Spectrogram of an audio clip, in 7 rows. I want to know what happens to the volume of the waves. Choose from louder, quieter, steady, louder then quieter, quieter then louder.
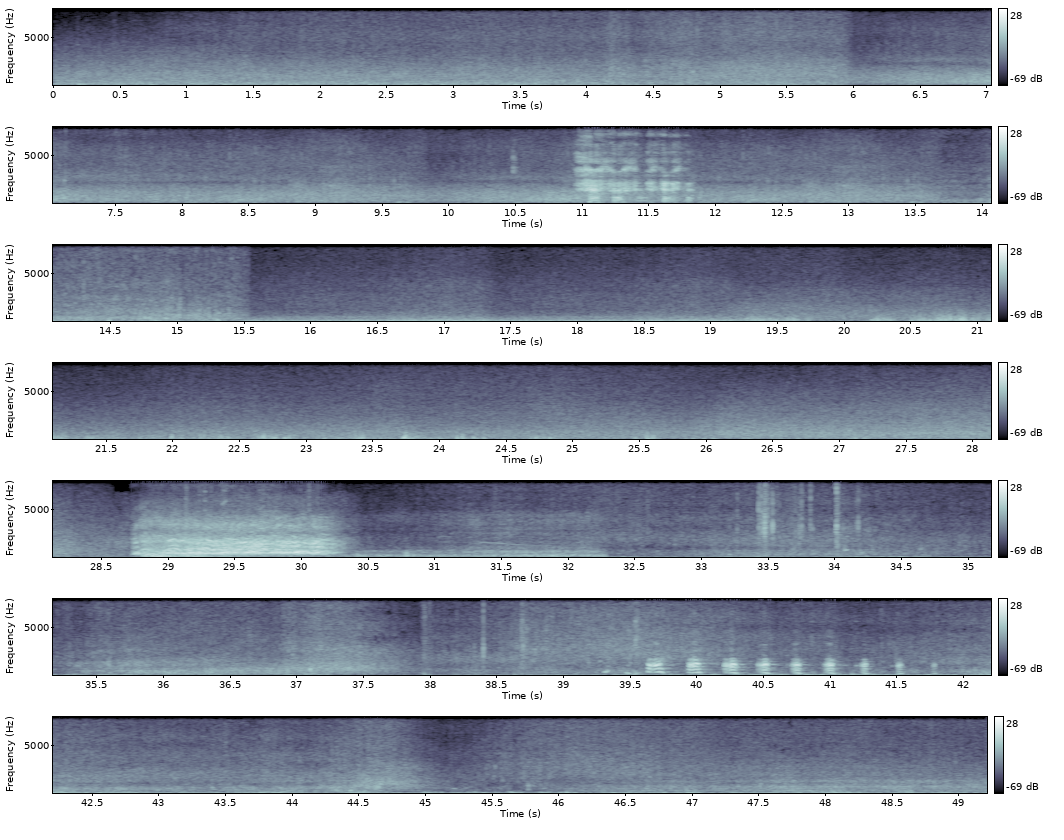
steady.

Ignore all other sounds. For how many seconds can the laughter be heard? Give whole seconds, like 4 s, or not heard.
5 s.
